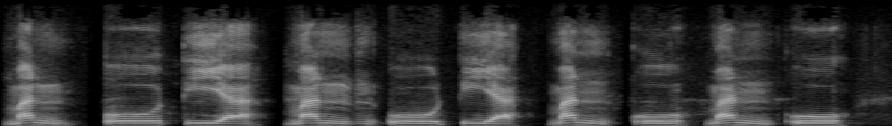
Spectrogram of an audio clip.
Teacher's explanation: pembacaan nun sukun itu tidak tidak melebur dengan huruf setelahnya yaitu huruf hamzah. Saling lepas gitu kan ya. · Nun sukonnya dibaca jelas, hamzahnya juga dibaca jelas dan tidak ada proses atau kegiatan mendengung. sama sekali itu izhar situ. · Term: izhar halqi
